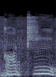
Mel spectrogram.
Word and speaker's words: காற்று: ஆனால் இந்த வல்லின ரகரம் அதோட மெய்யெழுத்தோடு வரும்போது எப்படி சொல்லணும் அப்படின்னு பார்த்தீங்கன்னா, இப்படி உச்சரிக்கக்கூடாது. இது வந்து அழுத்தி உச்சரிக்கக்கூடாது. காற்று, காற்று அப்படின்னு நம்ம அழுத்தி சொல்லக்கூடாது. அதுக்கு பதிலாக இப்போ நம்ம இங்கிலீஷில் வந்து பார்த்திங்கன்னா 2 டி, சிட்டிங், கட்டிங் அந்த மாதிரி வருது இல்லையா? அந்த அந்த சவுண்டு வர மாதிரி நம்ம இங்கே சொல்லணும்.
